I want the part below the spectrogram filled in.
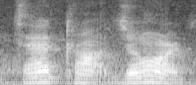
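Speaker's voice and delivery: plain reading voice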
